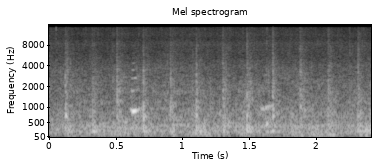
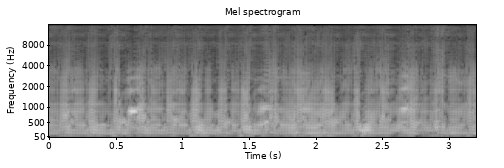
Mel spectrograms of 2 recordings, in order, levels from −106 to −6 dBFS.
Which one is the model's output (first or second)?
second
